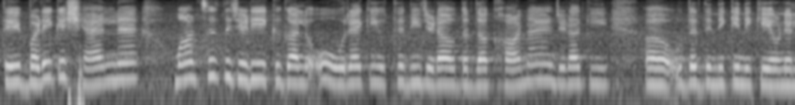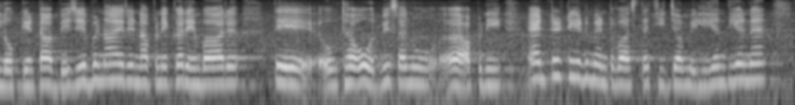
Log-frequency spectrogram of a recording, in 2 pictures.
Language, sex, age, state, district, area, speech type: Dogri, female, 18-30, Jammu and Kashmir, Kathua, rural, spontaneous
